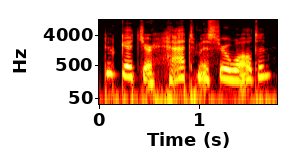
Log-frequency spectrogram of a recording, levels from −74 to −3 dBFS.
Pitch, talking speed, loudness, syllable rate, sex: 200 Hz, 200 wpm, -19 LUFS, 4.3 syllables/s, male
